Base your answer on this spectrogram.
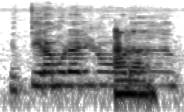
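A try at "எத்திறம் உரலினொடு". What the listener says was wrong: நோடு இருக்கு. எனக்கு இங்க புஸ்தகத்துல ஒத்த கொம்பு போட்டிருக்குங்க.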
